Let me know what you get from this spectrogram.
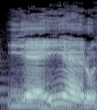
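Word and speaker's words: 爷爷: 2성 예를 들어서 제가 할아버지를 의미하는 예예로 해볼게요. 자, 2성에다가 경성을 붙여서 발음해볼게요. 예예 라고 발음해 주시면 됩니다.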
